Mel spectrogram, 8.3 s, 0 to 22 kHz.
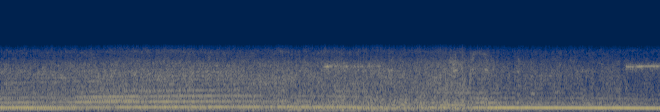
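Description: Renault Clio Williams' 2.0 16-valve four-cylinder engine and road noise heard from inside the cabin, running at a steady cruising pace. A thin high whine joins briefly around four seconds in and again near the end.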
